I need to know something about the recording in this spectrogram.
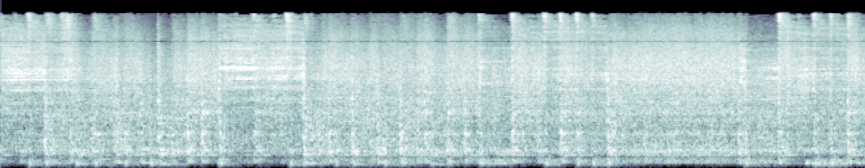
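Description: A Yamaha drum kit and an electric bass playing together in a live drum-and-bass jam, with the drums and bass running continuously throughout.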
